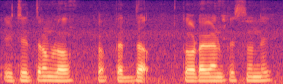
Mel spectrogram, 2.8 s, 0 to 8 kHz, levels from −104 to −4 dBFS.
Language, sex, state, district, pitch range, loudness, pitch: Telugu, male, Telangana, Mahabubabad, 130-140 Hz, -16 LUFS, 135 Hz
